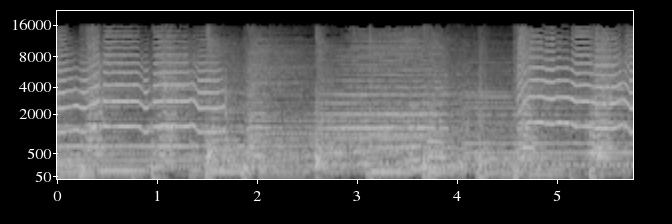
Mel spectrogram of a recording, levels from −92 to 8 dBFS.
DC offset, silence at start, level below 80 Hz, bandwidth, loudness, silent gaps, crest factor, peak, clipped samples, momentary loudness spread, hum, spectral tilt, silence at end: under 0.1%; 0 s; -40 dBFS; 16 kHz; -17 LUFS; none; 16 dB; -4 dBFS; under 0.1%; 8 LU; none; -2.5 dB/octave; 0 s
